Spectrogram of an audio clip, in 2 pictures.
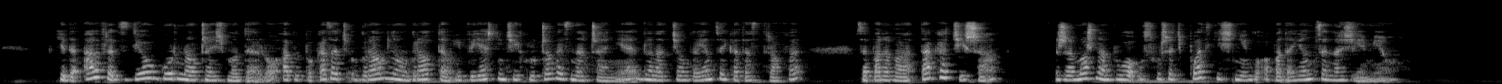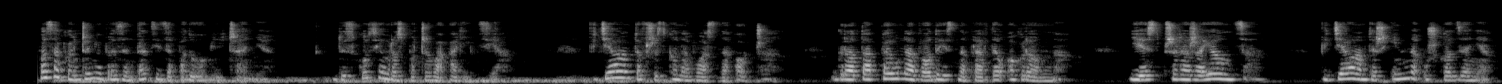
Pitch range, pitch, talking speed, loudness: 185-230 Hz, 210 Hz, 110 wpm, -24 LUFS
